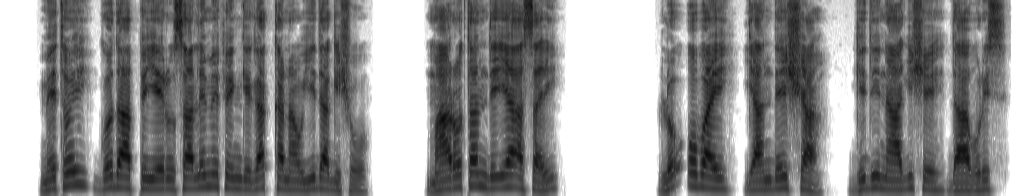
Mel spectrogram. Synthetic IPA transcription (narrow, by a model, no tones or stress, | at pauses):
mɛt̪ɔjɡɔd̪aːpːɛjɛɾʊsaːlɛmɛpɛŋɡɛɡɐkːɐnɐwjɪd̪ɐɡɪʃɔ | maːɾɔt̪ɐnd̪ɛʔɪjaːsɐj | lɔʔɔbɐjjaːnd̪eːʃːaː | ɡɪd̪ɪnaːɡɪʃɛd̪aːbʊɾɪs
